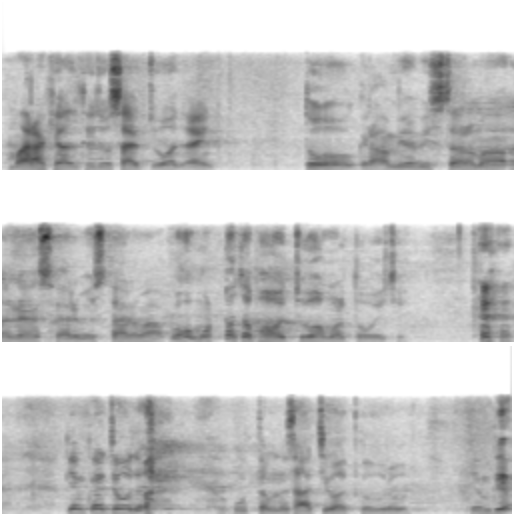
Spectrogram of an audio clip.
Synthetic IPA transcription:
maɾakʰjalt̪ʰid͡ʒosaɦib̚d͡ʒoʋad͡ʒajne | t̪oɡɾamjəʋɪst̪aɾmãʔəneseɾʋɪst̪aɾmãbəɦumoʈːosəbʰʱaʋod͡ʒoʋaməɭt̪oɦojt͡ʃʰe | kɛmked͡ʒod͡ʒɦũt̪əmnesat͡ʃiʋat̪kəɾũbəɾobə | kɛmke

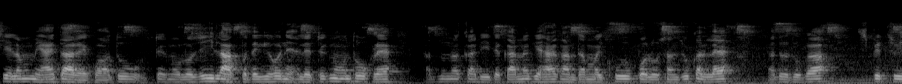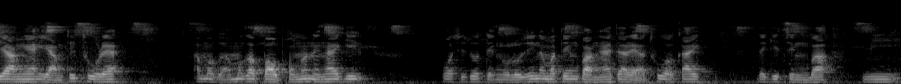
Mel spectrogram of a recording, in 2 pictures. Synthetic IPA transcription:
selɐmːihajtaɾekɔɐdutek̚nolozilak̚pɐdɐɡiɦojnɐelek̚tɾik̚nɐontʰokʰɾe | ɐdunɐkɐɾidɐkanːɐɡiɦaɾkʰandɐmɐjkʰupolutsʰɐnsukɐlːeɐduduɡɐspit̚sujaŋejamtʰitʰuɾe | ɐmɐɡɐːmɐɡɐpawpʰawnɐniŋajɡi | posizutek̚nolozinɐmɐteŋpaŋihajtaɾeɐtʰuɐkaj | dɐɡit͡ʃiŋbɐmi

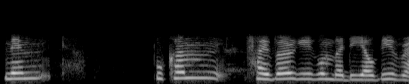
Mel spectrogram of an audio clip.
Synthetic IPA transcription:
mem | pukʰɐm | pʰajbɐɾɡiɡumbɐdijawbibɾa

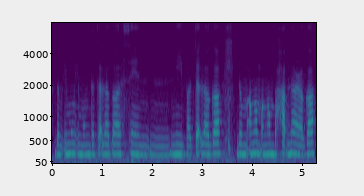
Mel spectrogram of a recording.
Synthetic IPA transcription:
dɔmʔimuŋimuŋdat͡ʃaʔ̚laɡasɛnːibat͡ʃaʔ̚laɡadɔmʔa̰ŋamaŋambahap̚naɾaɡa

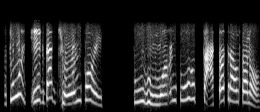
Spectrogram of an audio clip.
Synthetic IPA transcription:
t̪ũekd̪ad͡ʑʱonpəj | t̪uːɦumant̪ut͡saʈ̪ət̪ɾawt̪ɔlɔ

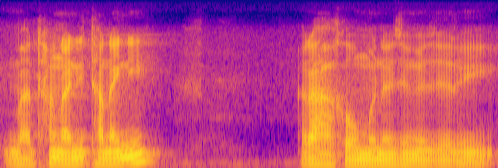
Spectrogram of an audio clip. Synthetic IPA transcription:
matʰaŋnajnitʰanajni | ɾaɦakʰawmɐnɯzɯŋɯzɯɾḛj

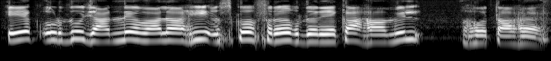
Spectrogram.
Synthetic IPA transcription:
eːkʊɾd̪ud͡ʒaːnːeʋaːlaɦiʊskofɐɾoːqd̪eːnekaɦaːmɪl | ɦoːt̪aɦɛː

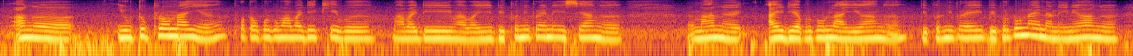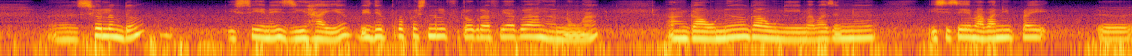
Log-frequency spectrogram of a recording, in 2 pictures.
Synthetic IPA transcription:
a̰ŋɯ | jutupʰːɾawnajɯpʰɔtɔpʰɯɾkɯmabajdekʰebɯmabajdemabajɯbipʰɯɾnipɾajnɯisiaŋɯ | manɯajdijapʰɯɾkʰɯwlajɯaŋɯbipʰɯɾnipɾajbipʰɯɾɡɯwnajnanɯjnɯaŋɯ | sɯlɯŋdɯŋ | isenajziɦajɯbidipɾɔpʰesɔnalpʰotoɡɾapʰiajbɯaŋɯnɔ̰ŋa | a̰ŋɡawnɯɡawnimabazɯŋnɯ | ḭsisemabanipɾaj

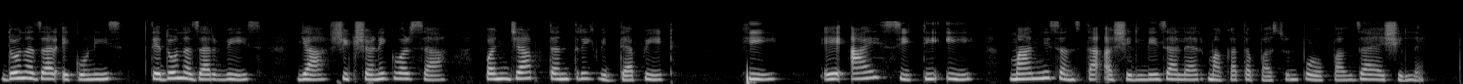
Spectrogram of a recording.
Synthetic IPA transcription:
d̪onɦəd͡zaɾekoɽ̃iːs | t̪ed̪onɦəd͡zaɾʋiːs | jaɕikʂəɽ̃ikʋəɾsa | pəɲd͡ʑabt̪ənt̪ɾiːkʋid̪japiːʈ | hiː | eʔajsiʈiʔi | manːjəsə̃w̃st̪ʰaʔəɕilːiːd͡zaljaɾm̤akat̪əpasuːnpɔɭopakd͡zajəɕilːɛ̃

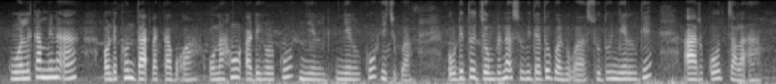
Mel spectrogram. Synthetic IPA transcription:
kuwalɛkamɛnaʔa | ɔɖɛkʰɔnd̪aʔɾakabɔʔaɔnahɔ̃ʔəɖɛɦɔɽkɔ | ɲɛlkɔhid͡ʒuʔaɔɖɛd̪ɔd͡ʒɔmɾɛnaʔsubid̪ʱad̪ɔbənṵʔasud̪uɲɛlɡɛaɾkɔt͡ʃala̰ʔa

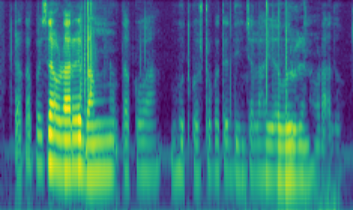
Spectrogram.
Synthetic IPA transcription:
ʈa̰kapɔjsaɔɽaɾɛbaŋunuʔt̪akɔwa | bɔut̪̚kɔsʈɔkɔt̪ɛd̪int͡ʃalaɦɔjabɔɾuɾɛnɦɔɽa̰ʔd̪ɔ

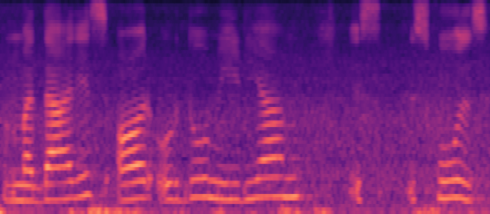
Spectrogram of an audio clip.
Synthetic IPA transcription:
mɐd̪aːɾɪsɔːɾʊɾd̪umiːɖijam | ɪskuːls

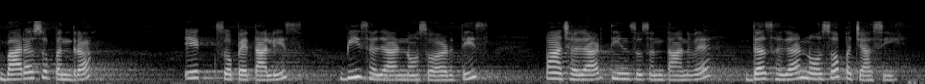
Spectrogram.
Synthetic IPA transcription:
baːɾəsɔːpə̃nd̪ɾə | eːksɔːpɛ̃ːt̪aːliːsbiːsɦəzaːɾnɔːsɔəɾt̪iːs | pãːt͡ʃɦəzaːɾt̪iːnsɔːsə̃nt̪aːnʋed̪ɐsɦəzaːɾnɔːsɔːpət͡ʃaːsiː

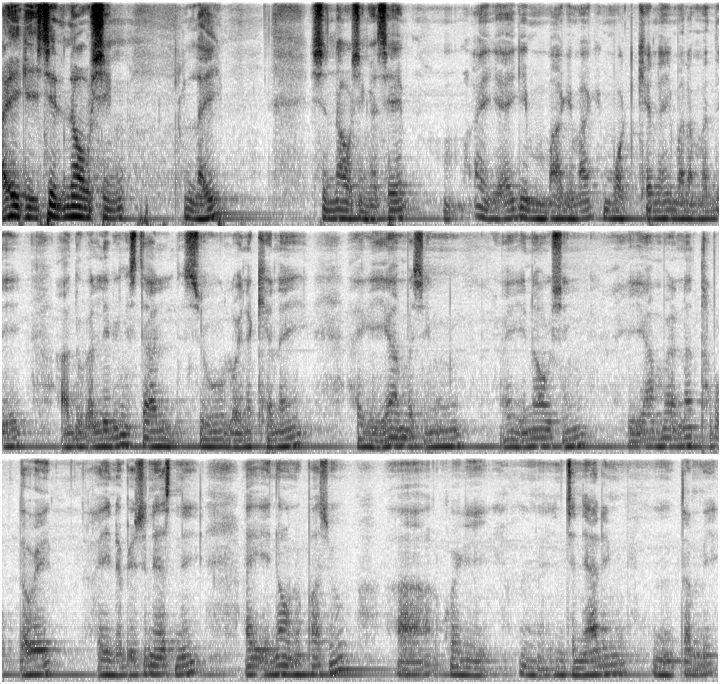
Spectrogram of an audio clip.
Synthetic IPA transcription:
ɐjɡisilnawsiŋ | lɐj | silnaws̬iŋɐse | ɐjɡiɐjɡimaɡimaɡimotkʰenɐjmɐɾɐmːɐdiɐ̰duɡɐlibiŋstajlsulojnɐkʰenɐj | ajɡijambɐsiŋ | ɐjɡinawsiŋ | ɐjɡḭjambɐnɐtʰɐbɐk̚dɐwe | ɐjnɐbizinesniɐjɡḭnawnupʰasu | kʰojɡi | inzinijaɾiŋ | tʰɐ̰mːi

